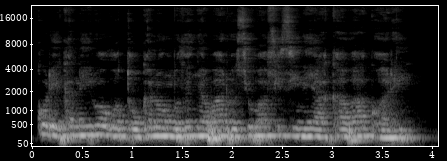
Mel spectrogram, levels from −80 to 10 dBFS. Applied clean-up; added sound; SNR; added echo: none; none; none; reverberation time 0.6 s.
